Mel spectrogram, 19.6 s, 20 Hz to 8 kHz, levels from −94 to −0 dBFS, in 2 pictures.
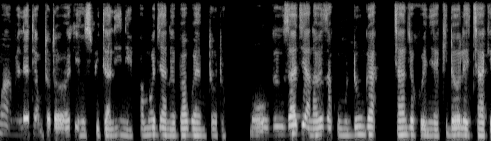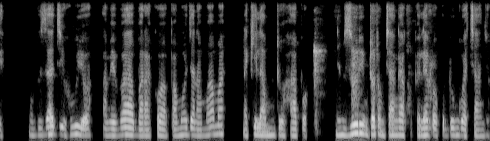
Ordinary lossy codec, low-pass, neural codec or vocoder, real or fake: Opus, 64 kbps; 7.2 kHz; none; real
